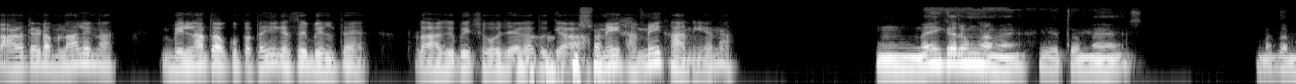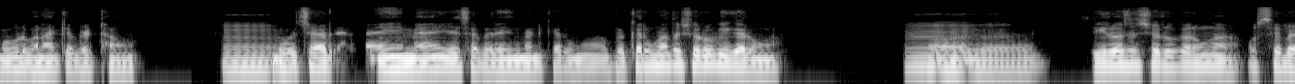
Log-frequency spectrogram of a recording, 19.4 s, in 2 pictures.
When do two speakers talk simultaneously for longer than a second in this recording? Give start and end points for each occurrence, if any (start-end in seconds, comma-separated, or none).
none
